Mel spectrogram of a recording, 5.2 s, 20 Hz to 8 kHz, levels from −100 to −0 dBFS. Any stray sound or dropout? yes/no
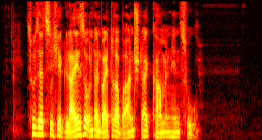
no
